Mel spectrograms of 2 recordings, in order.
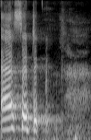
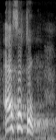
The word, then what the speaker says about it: ascetic: अच्छा, एसिटिक की जब बात करते हैं, किसकी बात करते हैं, एसिटिक, एसिटिक, excuse me, the word is given which is acidic and the spelling is ASCETIC, ठीक, स्पेलिंग ध्यान रखना, एसिटिक।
